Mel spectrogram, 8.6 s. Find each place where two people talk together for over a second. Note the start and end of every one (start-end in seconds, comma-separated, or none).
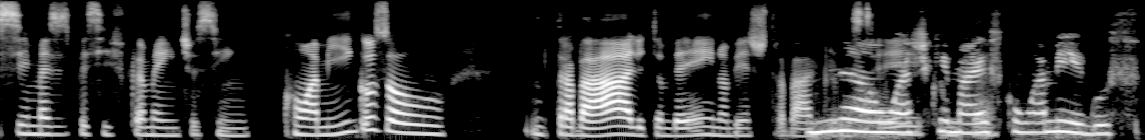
6.0-7.5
